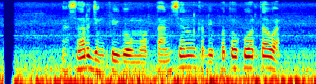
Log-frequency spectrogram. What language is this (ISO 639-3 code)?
sun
